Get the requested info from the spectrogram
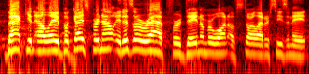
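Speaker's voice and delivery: broadcast sign-off. Acted.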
